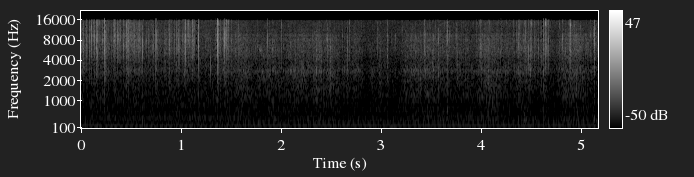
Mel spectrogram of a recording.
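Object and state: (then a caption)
Plastic sequin fabric scratched with nails. Long, black-polished natural nails scratch and trace across a flat sheet of textured silver plastic sequin fabric lying on a counter. The result is a quiet, dense stream of bright, crinkly scratching and ticking, with sharper clicks in the first second and a half and again near the end, all over a faint steady low hum.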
